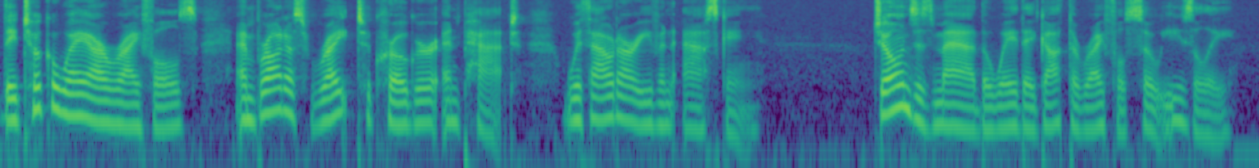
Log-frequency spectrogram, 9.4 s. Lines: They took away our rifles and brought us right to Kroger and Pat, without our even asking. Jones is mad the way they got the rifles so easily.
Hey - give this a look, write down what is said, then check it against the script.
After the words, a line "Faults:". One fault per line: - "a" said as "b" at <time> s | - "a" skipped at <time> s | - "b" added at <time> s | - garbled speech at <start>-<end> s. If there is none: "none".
They took away our rifles and brought us right to Kroger and Pat, without our even asking. Jones is mad the way they got the rifles so easily.
Faults:
none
